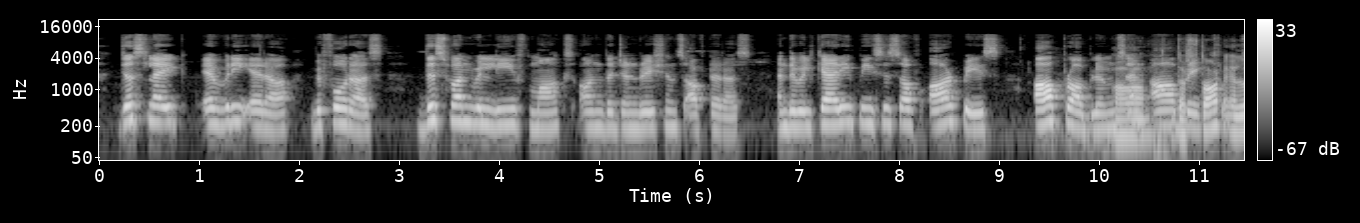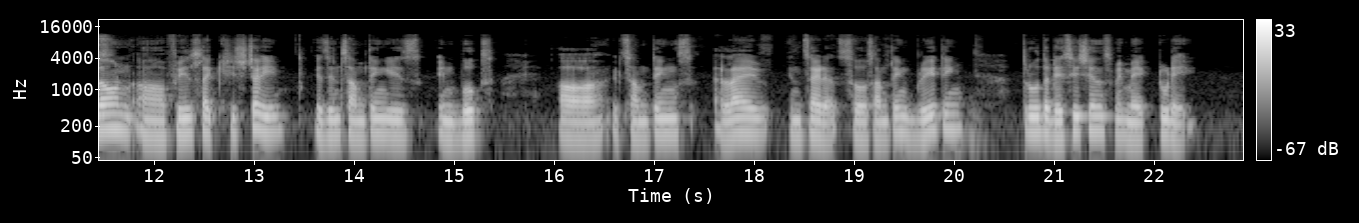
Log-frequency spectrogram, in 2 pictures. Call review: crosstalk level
present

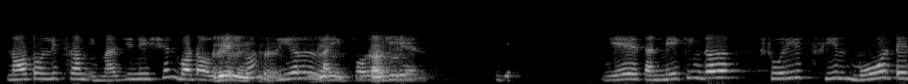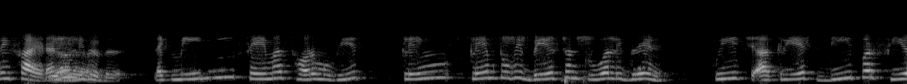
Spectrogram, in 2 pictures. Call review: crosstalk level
present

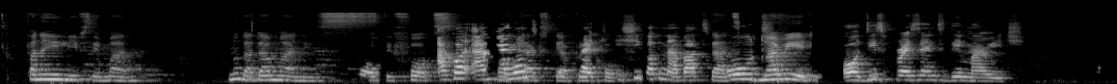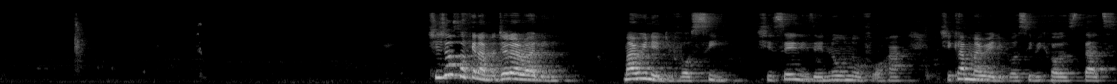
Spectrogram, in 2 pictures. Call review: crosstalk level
present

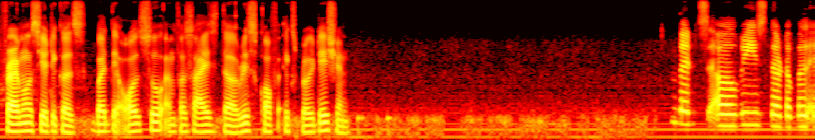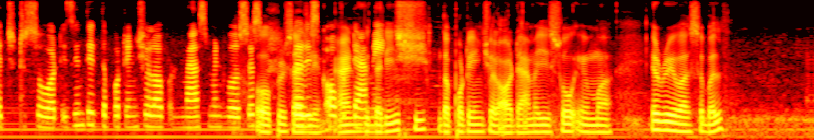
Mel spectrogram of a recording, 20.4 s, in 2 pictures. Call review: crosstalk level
present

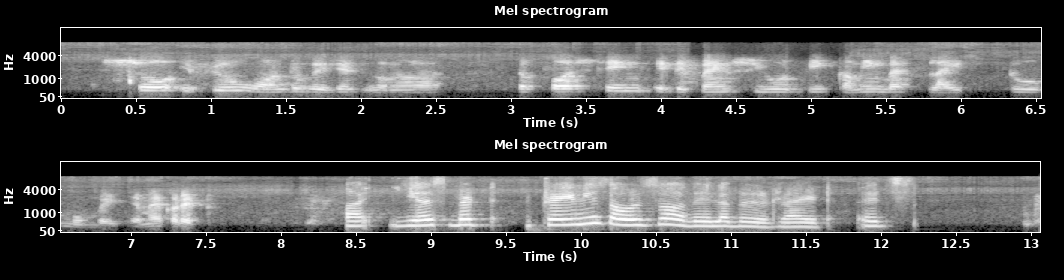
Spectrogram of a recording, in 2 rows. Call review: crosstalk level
none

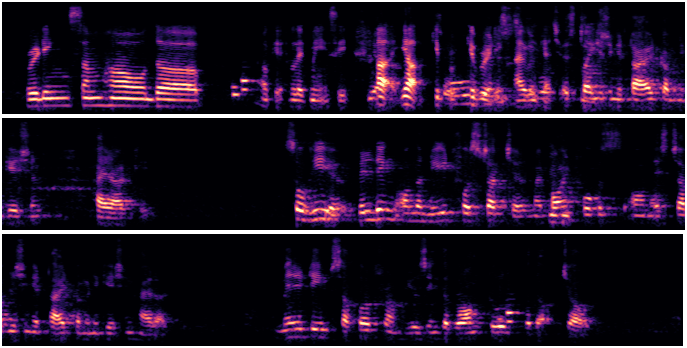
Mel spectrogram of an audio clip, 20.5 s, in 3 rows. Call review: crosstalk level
present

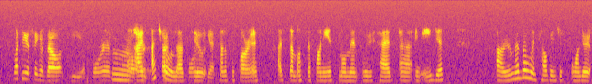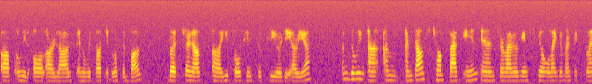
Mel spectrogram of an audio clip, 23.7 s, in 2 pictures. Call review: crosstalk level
present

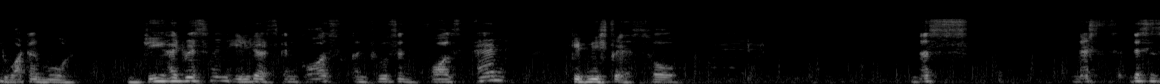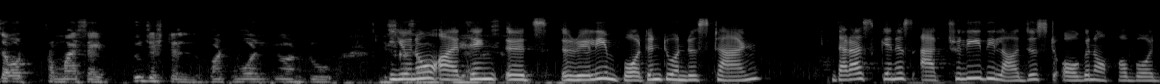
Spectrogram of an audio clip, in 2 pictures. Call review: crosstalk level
present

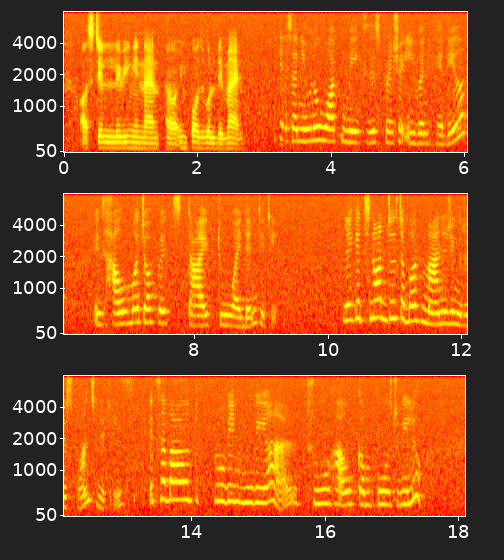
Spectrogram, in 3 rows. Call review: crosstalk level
none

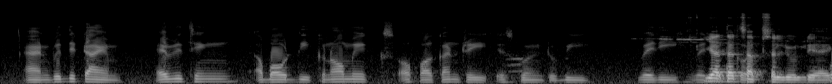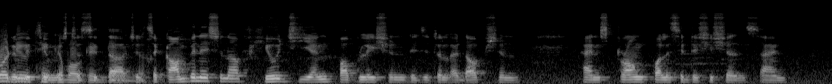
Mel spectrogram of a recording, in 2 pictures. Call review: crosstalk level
present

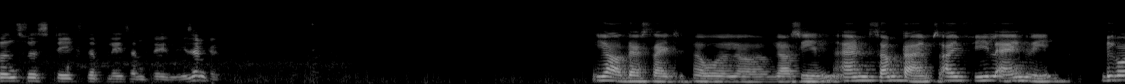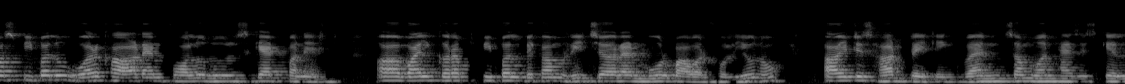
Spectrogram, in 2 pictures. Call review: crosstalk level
none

